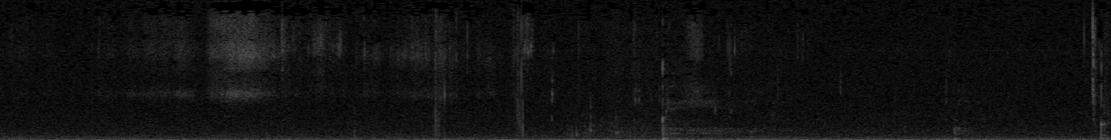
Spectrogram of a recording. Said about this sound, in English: But this is my favorite section, and I'm gonna take another sip of water before I start reading it to you.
